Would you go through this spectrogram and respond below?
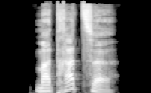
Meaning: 1. mattress (a pad often of soft cushiony material for sleeping on) 2. clipping of Dorfmatratze: town bicycle
- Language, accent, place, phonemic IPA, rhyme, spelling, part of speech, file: German, Germany, Berlin, /maˈtʁat͡sə/, -atsə, Matratze, noun, De-Matratze.ogg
